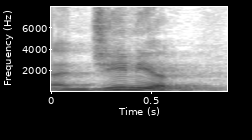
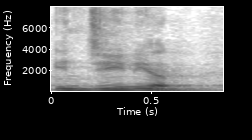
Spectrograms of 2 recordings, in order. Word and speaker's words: engineer: elder brother is an engineer now remember this is not engineer this is engineer and is employed in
